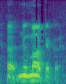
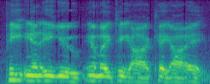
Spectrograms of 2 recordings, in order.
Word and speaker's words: pneumatika: The P is silent. Pneumatica. Pneumatika, which does not mean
